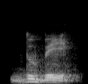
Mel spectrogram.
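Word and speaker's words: Dubeux: ¿Es Rafael Tubeus o Rafael Dubó? Si tem que conectar o micro. Dubé. Dubé, ótimo, então.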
